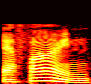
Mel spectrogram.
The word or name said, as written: affine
